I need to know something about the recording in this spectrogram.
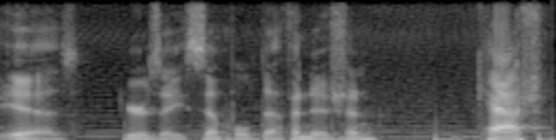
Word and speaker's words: cache: Cash that sometimes people mispronounce as cache is data stored on your computer that can help to make future requests for that data faster.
